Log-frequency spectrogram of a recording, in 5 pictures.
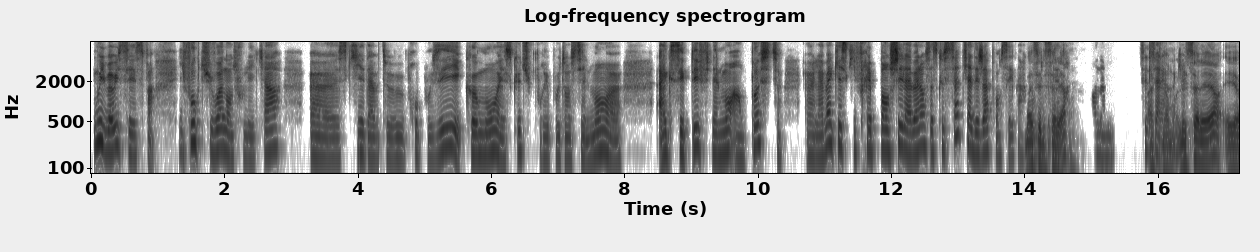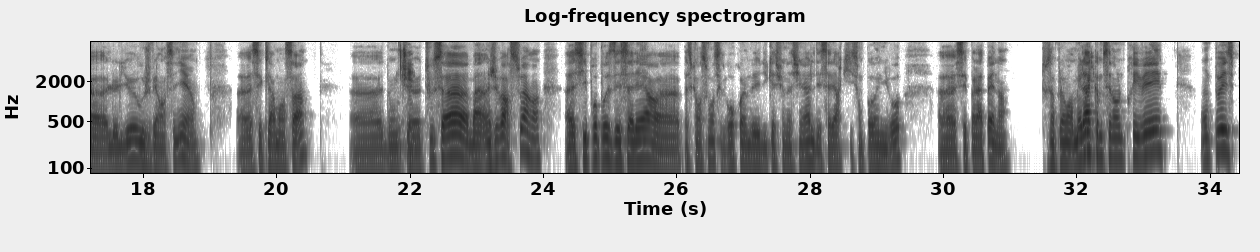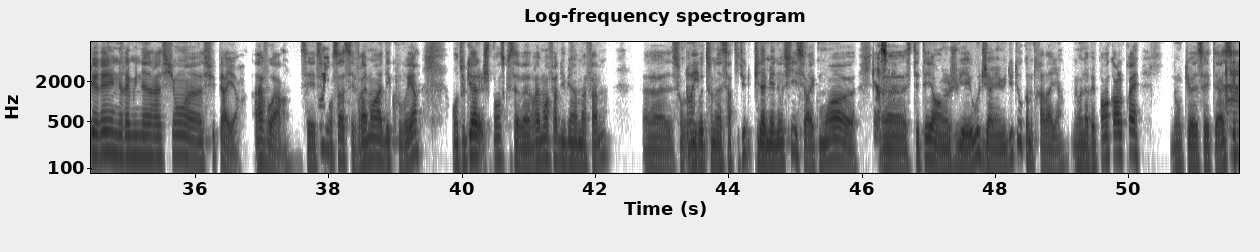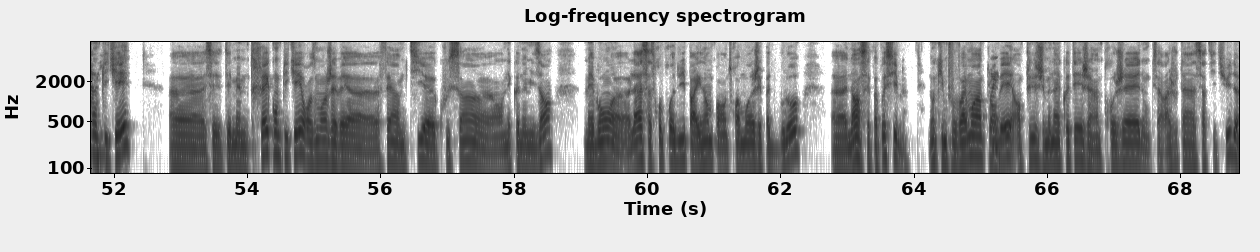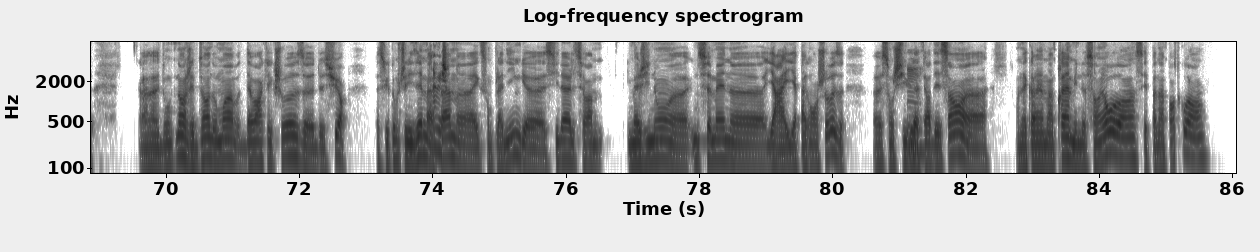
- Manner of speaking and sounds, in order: stressed: "poste"; stressed: "pencher"; other background noise; stressed: "très"
- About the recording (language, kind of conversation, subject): French, advice, Comment puis-je m’adapter à l’incertitude du quotidien sans perdre mon équilibre ?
